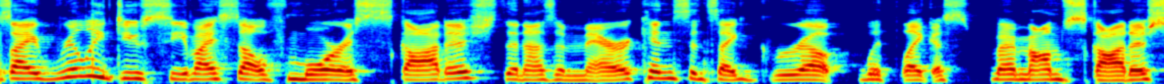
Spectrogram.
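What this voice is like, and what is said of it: American accent. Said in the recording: “people would hear my American accent.”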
